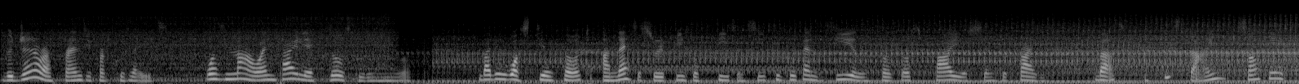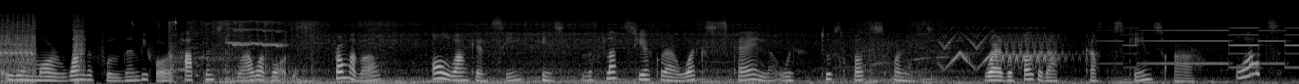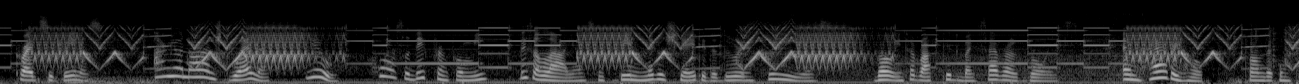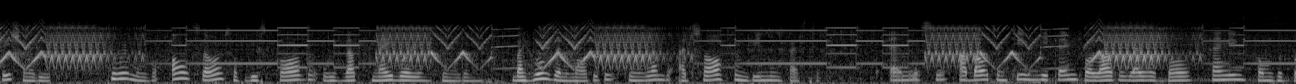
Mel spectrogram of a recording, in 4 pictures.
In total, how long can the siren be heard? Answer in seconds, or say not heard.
31 s.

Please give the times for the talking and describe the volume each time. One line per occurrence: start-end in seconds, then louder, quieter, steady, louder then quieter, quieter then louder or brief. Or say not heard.
0.0-51.8 steady.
